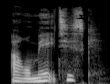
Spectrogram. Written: aromatisk

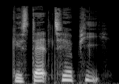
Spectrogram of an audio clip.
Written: gestaltterapi

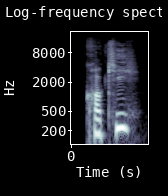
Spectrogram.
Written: croquis

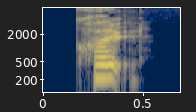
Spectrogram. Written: krøl

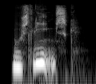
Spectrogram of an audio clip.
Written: muslimsk

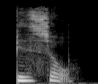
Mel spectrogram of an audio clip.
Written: bidsår

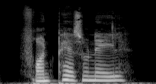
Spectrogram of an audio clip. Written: frontpersonale

